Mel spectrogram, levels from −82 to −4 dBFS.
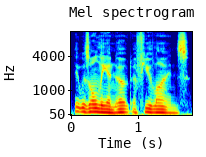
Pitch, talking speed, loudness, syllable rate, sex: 125 Hz, 265 wpm, -14 LUFS, 5.8 syllables/s, male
